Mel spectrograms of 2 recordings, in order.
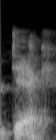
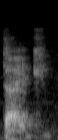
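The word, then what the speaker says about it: Dyck: diabetic study conducted by Dr dick who is the world's foremost researcher on peripheral neuropathy I prefer to pronounce it Dyke but either way I may be pronouncing it incorrectly but um d-y-k d-y-c-k d-y-c-k okay and um he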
